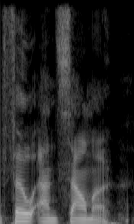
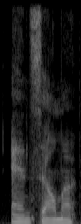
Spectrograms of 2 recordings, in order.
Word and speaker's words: Anselmo: and I always forget how to say his his name, Phil Anselmo. How you, I think it's Anselmo.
